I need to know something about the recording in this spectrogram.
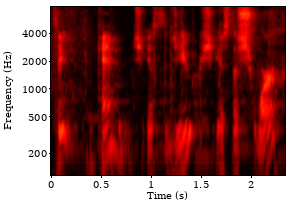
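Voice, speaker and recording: A woman's voice: a bass voice, sing-song, a little fast, gravelly, over music. A woman live-streaming a video game, chatting casually with slangy, sweary exclamations. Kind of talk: casual gaming stream commentary.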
